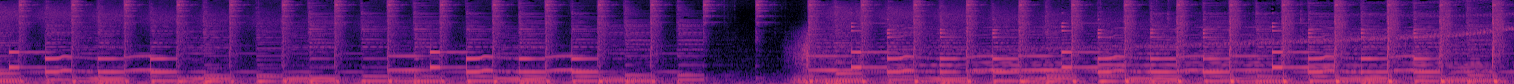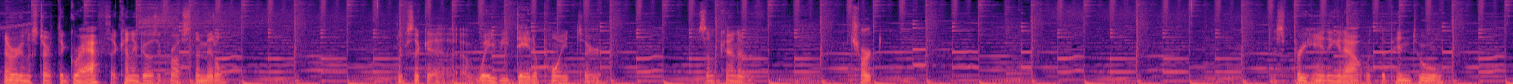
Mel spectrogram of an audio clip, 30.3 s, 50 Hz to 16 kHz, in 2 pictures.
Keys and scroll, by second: 0.4 BackSpace, 1.1 Return.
